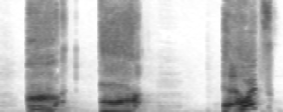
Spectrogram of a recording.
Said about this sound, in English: And I'm sorry if you guys have heard her hacking it in the background. She's got kennel cough.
